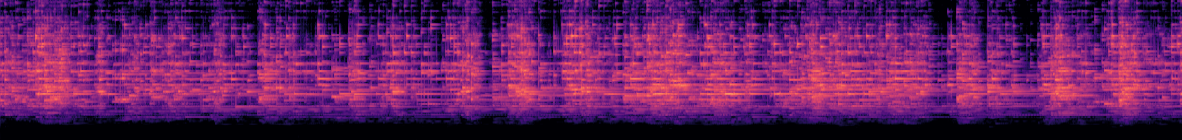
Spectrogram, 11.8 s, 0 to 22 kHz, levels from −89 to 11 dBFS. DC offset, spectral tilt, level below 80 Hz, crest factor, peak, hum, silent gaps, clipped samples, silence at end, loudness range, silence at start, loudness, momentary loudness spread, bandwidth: under 0.1%; 10.5 dB/octave; under -90 dBFS; 16 dB; -4 dBFS; none; none; under 0.1%; 0 s; 5 LU; 0 s; -16 LUFS; 8 LU; over 20 kHz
